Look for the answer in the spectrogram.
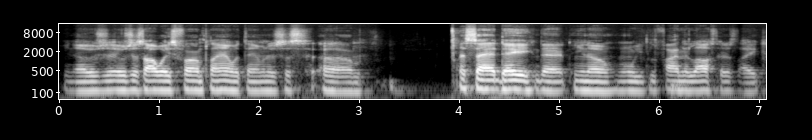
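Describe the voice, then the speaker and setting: A man's voice: mid-range voice, moderate pace, clear, resonant tone. A young man from Texas, a pro basketball player, chatting casually in an interview with lots of fillers. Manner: relaxed, rambling, many fillers.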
